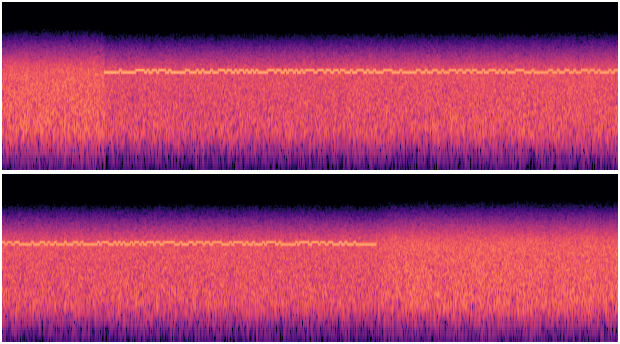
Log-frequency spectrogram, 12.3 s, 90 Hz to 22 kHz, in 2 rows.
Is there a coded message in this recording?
Yes: RTTY (45.45 baud, 170 Hz shift) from 1.0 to 9.9 s, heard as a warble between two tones, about 2300 Hz centre, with radio static. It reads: CQ DX DE LA9PP LA9PP K VU7ZYD TU OE3E CQ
